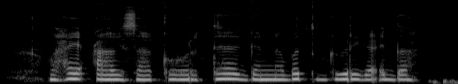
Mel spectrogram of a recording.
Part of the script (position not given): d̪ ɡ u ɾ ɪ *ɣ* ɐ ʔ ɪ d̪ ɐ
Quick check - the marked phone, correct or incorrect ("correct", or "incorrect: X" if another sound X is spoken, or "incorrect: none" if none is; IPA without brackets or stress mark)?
correct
